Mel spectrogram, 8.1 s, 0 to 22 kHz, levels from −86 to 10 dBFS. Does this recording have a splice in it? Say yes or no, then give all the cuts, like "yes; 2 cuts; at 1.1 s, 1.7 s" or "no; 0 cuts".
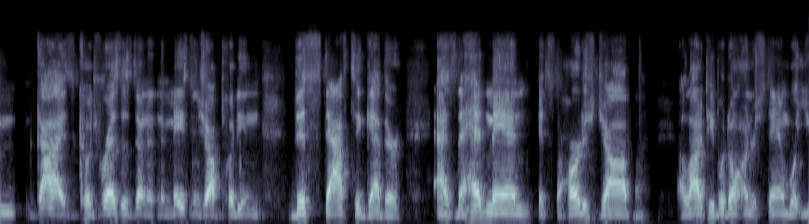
no; 0 cuts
